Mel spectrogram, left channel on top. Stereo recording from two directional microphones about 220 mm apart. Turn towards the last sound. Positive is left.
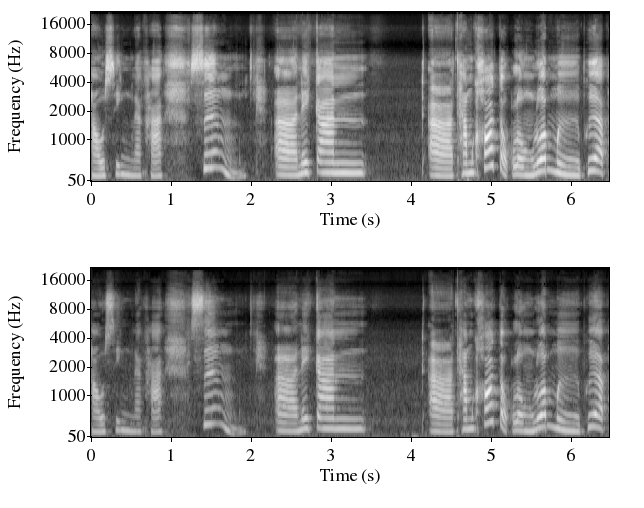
turn(degrees=25)  # may be behind; listen again after turning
